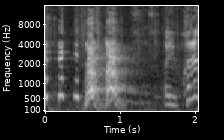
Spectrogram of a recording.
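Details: Little dog, a shy cat nearby, gives two sharp barks in quick succession, framed by a person talking in Marathi just before and after.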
